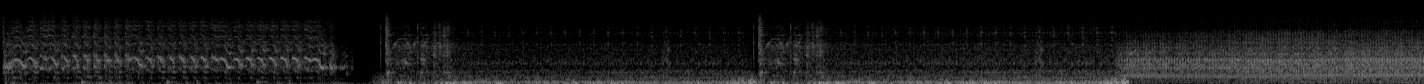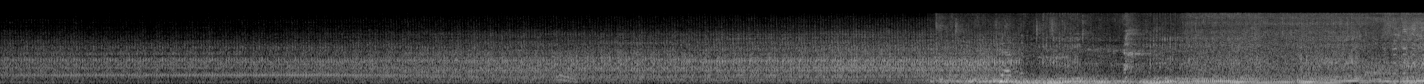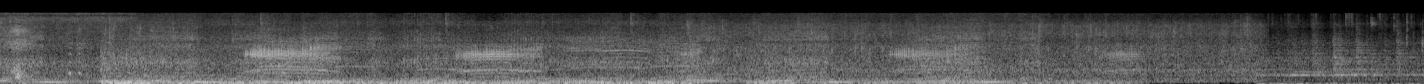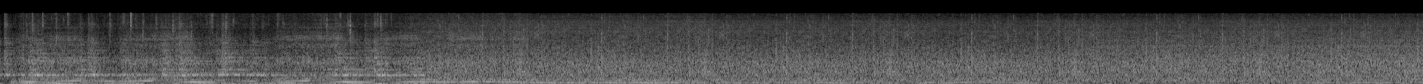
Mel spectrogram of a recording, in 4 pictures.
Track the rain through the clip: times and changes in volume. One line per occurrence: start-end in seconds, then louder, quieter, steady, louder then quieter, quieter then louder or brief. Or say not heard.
23.4-56.9 steady.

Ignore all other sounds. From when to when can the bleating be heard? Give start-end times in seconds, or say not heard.
28.1-40.0.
